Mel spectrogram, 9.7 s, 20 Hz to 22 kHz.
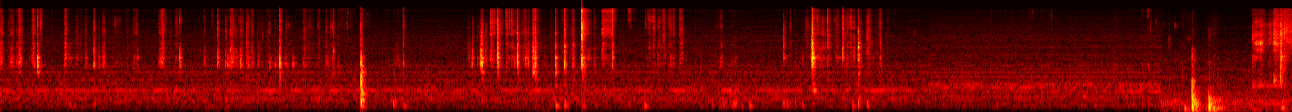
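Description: Handling noises of light 3D-printed plastic wing parts being fitted together and glued: small clicks, taps and rubbing, with two busier clusters of clicks in the middle and a duller thump near the end.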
